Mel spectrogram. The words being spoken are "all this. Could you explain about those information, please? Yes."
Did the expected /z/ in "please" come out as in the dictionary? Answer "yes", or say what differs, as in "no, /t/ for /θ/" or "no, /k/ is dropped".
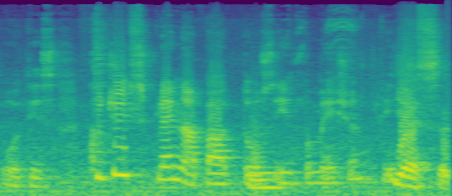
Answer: no, /z/ is dropped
